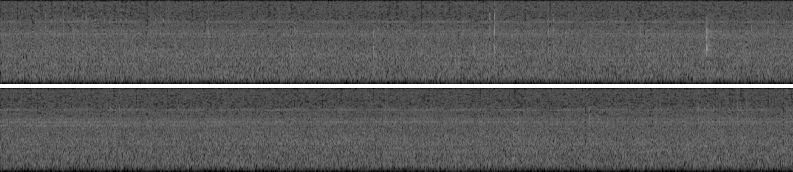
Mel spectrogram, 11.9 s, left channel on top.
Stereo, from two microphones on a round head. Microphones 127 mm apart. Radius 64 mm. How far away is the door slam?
No door slam in this recording.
